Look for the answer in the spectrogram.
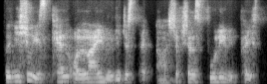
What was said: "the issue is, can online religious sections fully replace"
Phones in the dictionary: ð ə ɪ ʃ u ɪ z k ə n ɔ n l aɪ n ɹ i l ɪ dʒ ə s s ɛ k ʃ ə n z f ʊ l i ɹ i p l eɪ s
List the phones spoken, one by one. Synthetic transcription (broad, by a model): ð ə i ʃ u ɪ s k ə n ɔ n l aɪ n w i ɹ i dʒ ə s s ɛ k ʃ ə n s f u l i ɹ i p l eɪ s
